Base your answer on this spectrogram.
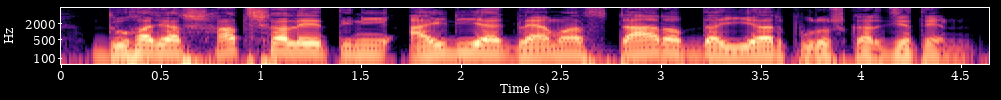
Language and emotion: Bengali, neutral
